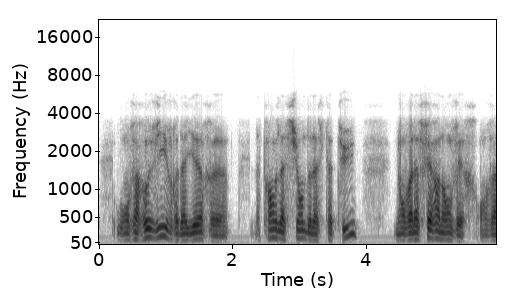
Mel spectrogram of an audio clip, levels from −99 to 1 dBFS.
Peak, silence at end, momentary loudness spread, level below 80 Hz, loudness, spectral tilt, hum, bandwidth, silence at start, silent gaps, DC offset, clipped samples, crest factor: -2 dBFS; 0 s; 13 LU; -62 dBFS; -19 LUFS; -11 dB/octave; none; 5.2 kHz; 0.25 s; none; under 0.1%; under 0.1%; 18 dB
